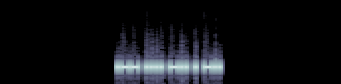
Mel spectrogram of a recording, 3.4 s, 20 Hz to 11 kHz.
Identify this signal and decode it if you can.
Morse code, heard as a keyed tone, about 50 wpm, 700 Hz. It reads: WHDED
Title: Five Challenging Letter-Number Combinations 50wpm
